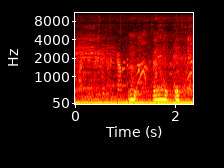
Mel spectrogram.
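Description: Brief voice sounds over a stage sound system: a few short syllables and a quick vocal glide, with a low room and crowd hum underneath.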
